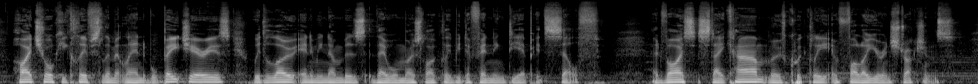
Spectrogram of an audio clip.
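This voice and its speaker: Very deep and low, a man's voice carries an Australian accent and ordinary pitch variation. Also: moderate pace. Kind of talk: gaming commentary, reading game text aloud.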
